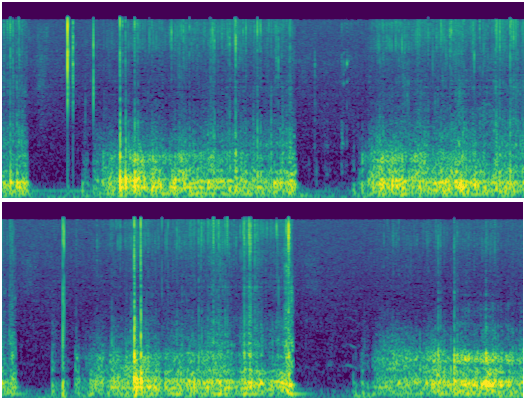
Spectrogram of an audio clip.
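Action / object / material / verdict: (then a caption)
scrape / foam microphone windscreen / foam / none. Long acrylic nails scratch across a black foam windscreen on a white microphone, producing a dense, muffled, low rumbling scrape with little high-end content. The scratching comes in four sustained stretches separated by brief pauses, with occasional sharper clicks from the nails.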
